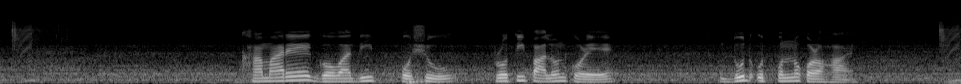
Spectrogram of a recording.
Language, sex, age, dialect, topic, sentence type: Bengali, male, 18-24, Standard Colloquial, agriculture, statement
